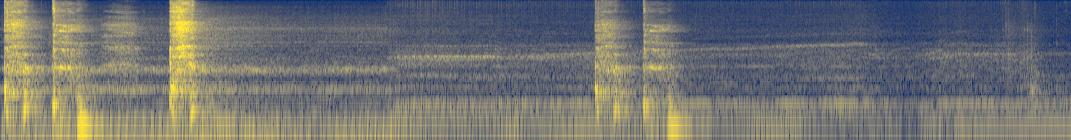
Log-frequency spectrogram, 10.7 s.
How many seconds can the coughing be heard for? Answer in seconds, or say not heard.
3 s.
